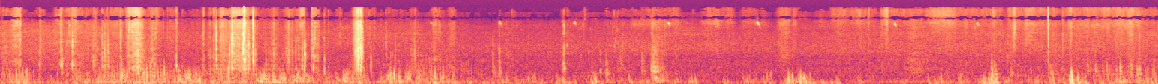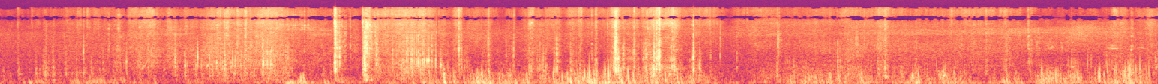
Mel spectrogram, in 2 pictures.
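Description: Rope and sailcloth rustling and knocking as line is wrapped around a furled staysail to lash it down, with scattered sharp clicks over a low rumble on the microphone that swells and fades.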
